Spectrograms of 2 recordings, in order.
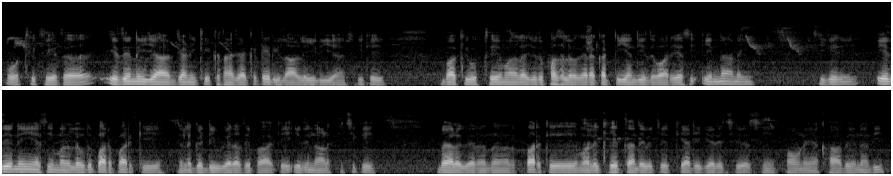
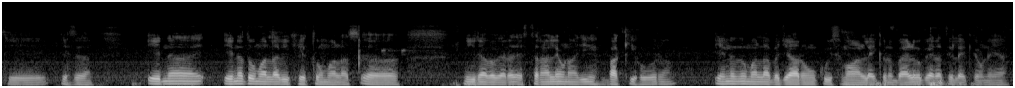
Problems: none marked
